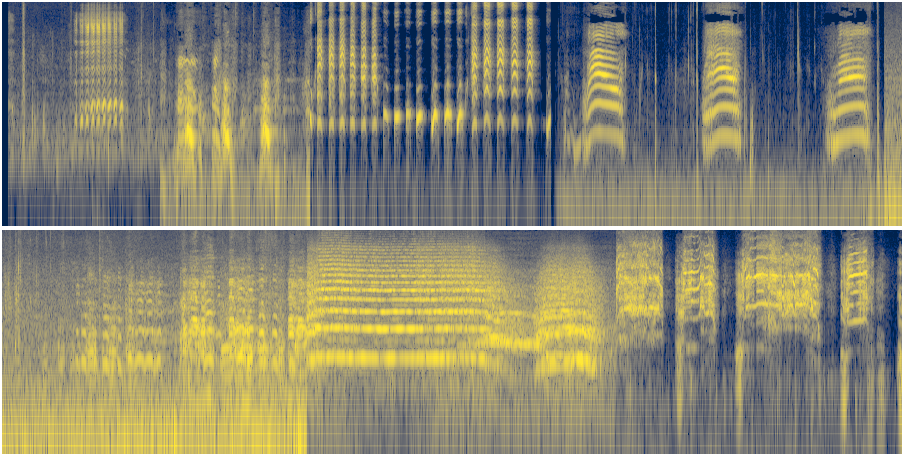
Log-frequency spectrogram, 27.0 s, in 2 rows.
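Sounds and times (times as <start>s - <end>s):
goat bleating: 1.0s - 1.9s, 14.6s - 18.1s
ducks quacking: 2.4s - 5.8s, 13.9s - 18.4s
monkey cries: 22.7s - 26.6s.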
